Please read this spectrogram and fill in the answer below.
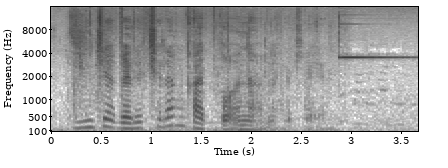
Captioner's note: persian dialogue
